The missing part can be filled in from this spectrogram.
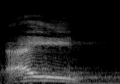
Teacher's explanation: عين ليست مثل سين، سين ياؤها مدية وصاد ألفه مد محض، لكن عين الياء ساكنة سكون حي وقبلها فتحة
